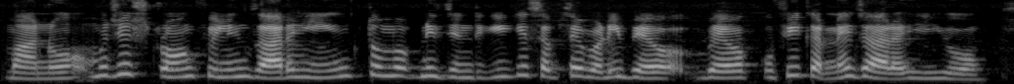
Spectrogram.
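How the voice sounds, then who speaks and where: A woman's voice: a little high, quick pace, lightly acted. A woman voicing a worried young man who chides and pleads with his companion, in a slightly muffled lo-fi recording. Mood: pleading. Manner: pleading and chiding.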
